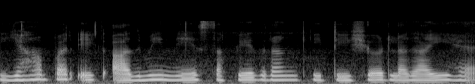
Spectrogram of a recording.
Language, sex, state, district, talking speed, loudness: Hindi, female, Bihar, Patna, 165 wpm, -19 LUFS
